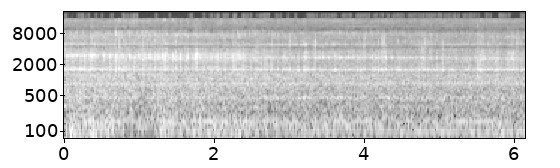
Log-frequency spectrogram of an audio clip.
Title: Corsair H100i extreme rattling noise from pump.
